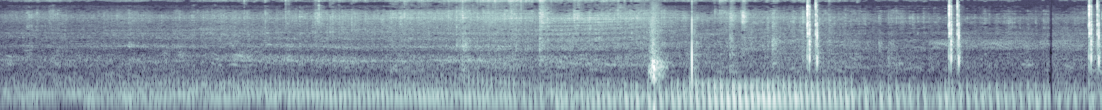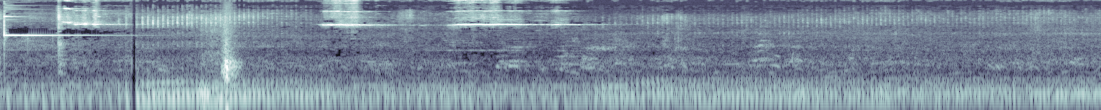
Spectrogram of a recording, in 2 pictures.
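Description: A run of sharp mouse-click sounds followed by short electronic chimes and a bell-like ding: the sound effects of an animated like-and-subscribe reminder. They sit over a steady low outdoor rumble.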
